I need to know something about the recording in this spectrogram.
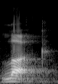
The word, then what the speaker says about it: luck: This one here is The U is pronounced as in fun. So I say luck, good luck.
